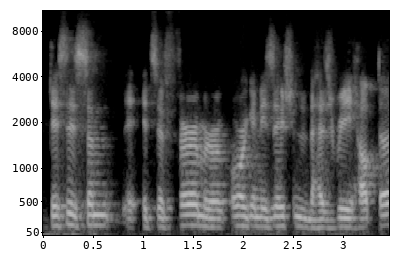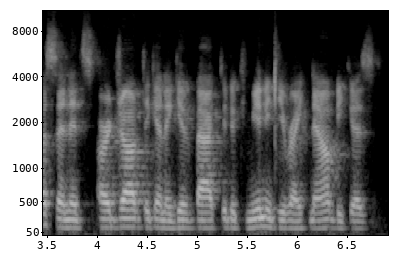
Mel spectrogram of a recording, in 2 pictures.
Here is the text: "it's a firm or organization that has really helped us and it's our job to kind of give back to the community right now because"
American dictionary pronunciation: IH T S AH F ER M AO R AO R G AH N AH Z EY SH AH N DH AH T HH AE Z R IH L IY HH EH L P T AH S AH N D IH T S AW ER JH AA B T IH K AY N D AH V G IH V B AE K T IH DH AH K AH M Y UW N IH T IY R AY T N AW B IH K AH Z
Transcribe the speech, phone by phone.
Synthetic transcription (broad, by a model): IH T S AH F ER M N AO R G AH N AH Z EY SH AH N DH AH T HH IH Z R IH L IY HH EH L P T AH S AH N IH T S AW ER JH AA B T IH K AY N AH G IH V B AE K T IH DH AH K M Y UW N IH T IY R AY T N AW B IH K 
